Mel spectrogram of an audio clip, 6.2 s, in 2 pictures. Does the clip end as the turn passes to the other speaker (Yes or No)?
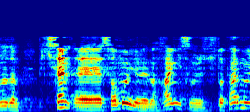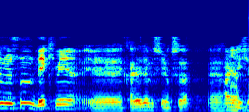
Yes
